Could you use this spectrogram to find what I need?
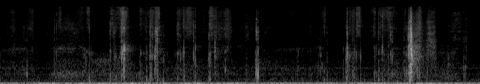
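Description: Tarot cards shuffled and drawn from a deck: many crisp, papery riffles and flicks in irregular bursts, with one sharper snap of cards near the end. The sound is fairly quiet and close.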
